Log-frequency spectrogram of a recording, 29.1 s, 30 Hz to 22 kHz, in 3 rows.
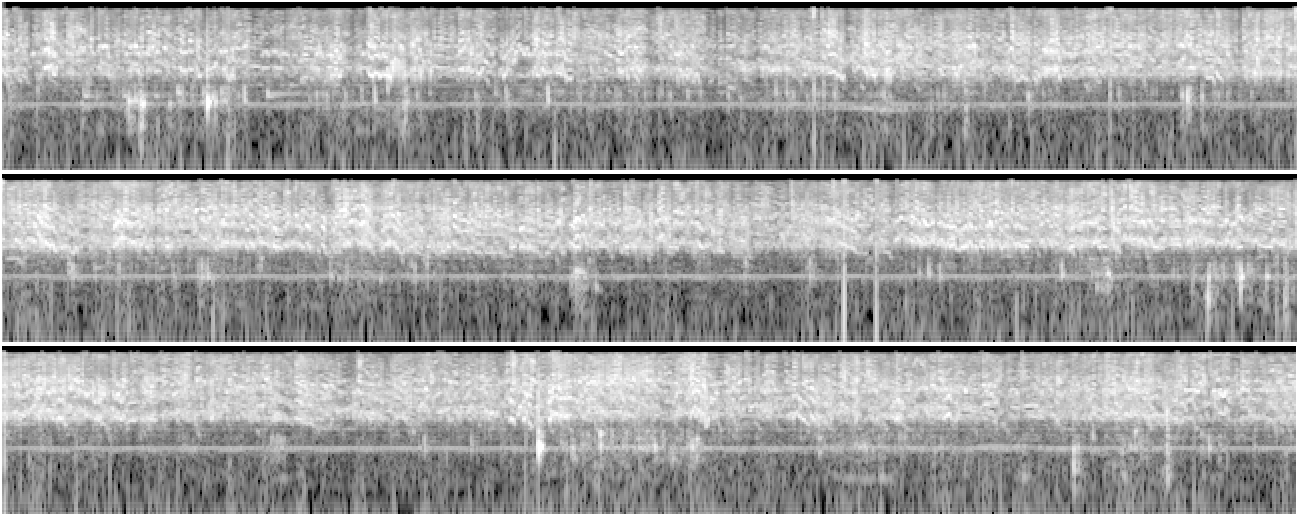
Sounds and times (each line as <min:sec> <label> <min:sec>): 0:00.0 creatures 0:29.1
